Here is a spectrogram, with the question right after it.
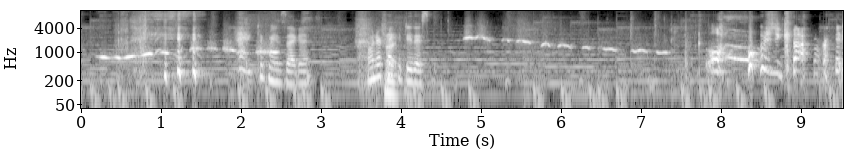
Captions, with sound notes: - (chuckles) It took me a second. I wonder if I could do this. (whistling)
